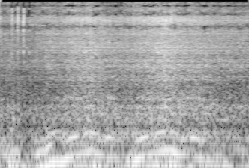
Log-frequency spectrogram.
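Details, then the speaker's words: Engine at operating temperature, thermostat keeps opening so it gets no warmer: deep steady note holding even through light revving, no knocks or misses, not acting hot; normal running at operating temperature. "this is where the thermostat keeps opening so it doesn't get any warmer runs good"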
